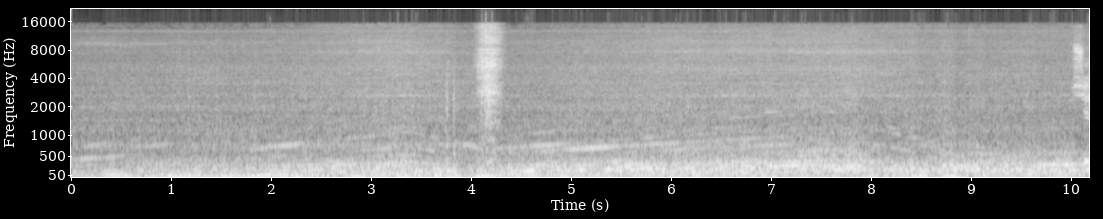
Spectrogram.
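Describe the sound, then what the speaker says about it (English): A 1993 Daihatsu Atrai van drives, with a loud, steady engine drone heard from inside the cab that rises and falls in pitch through gear changes, plus a brief thump partway through. "we're just gonna go do a real quick lap just to show you guys how this thing drives"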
